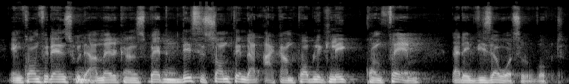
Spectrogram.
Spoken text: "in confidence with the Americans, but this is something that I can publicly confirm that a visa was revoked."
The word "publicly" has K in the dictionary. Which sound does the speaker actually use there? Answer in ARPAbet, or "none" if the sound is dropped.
K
